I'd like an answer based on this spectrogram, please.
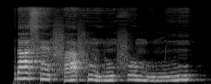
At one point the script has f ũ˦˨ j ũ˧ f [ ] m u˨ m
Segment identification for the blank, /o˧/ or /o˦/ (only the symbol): o˧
